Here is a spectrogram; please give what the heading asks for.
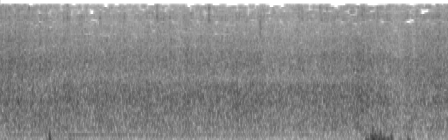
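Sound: heavy rain falling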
